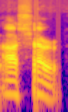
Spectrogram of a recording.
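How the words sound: The word ends with an R sound. "Americans pronunciation"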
